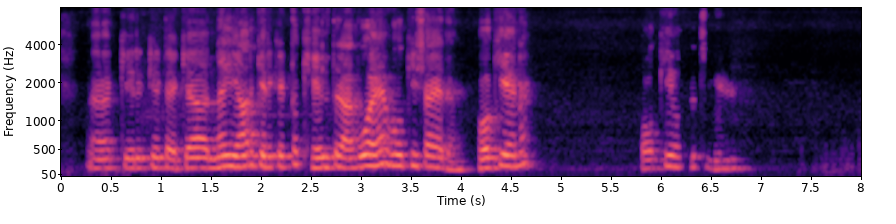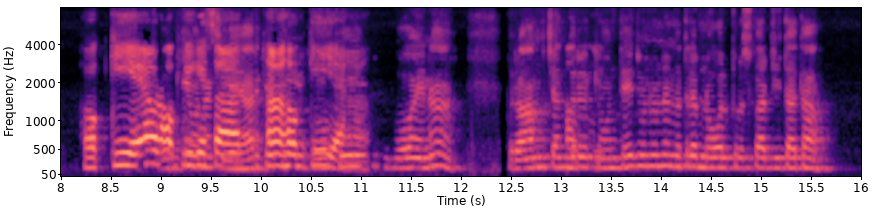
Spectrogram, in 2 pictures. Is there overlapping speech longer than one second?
Yes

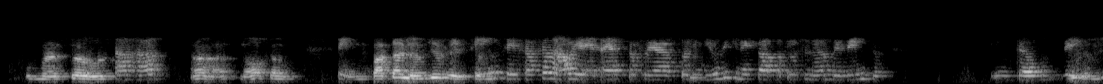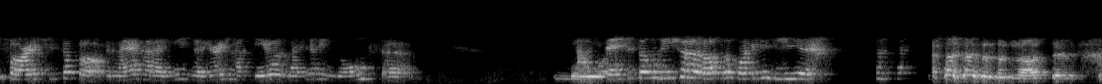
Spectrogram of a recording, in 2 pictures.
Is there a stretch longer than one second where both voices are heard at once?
No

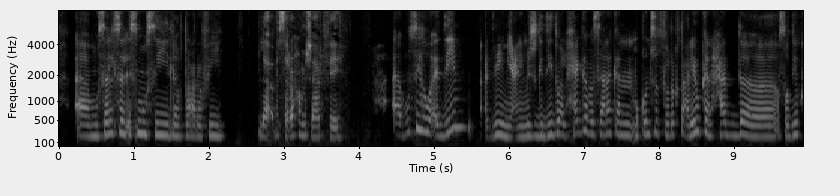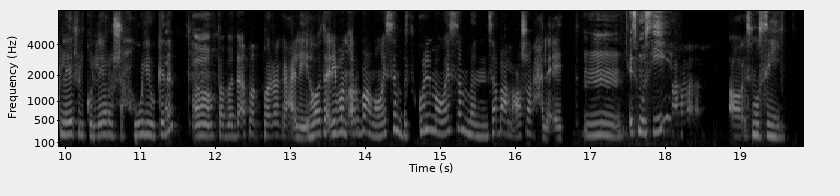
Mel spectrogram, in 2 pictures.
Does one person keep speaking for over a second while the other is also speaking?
No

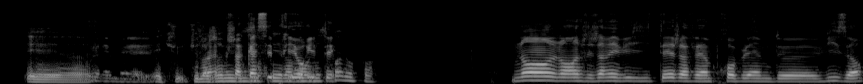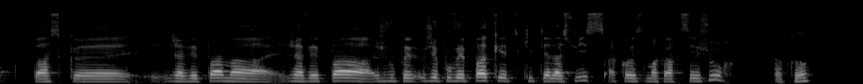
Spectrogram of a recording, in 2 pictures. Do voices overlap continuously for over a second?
Yes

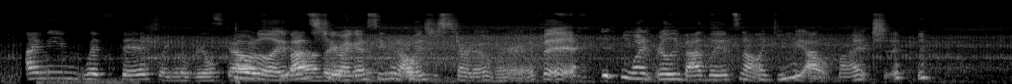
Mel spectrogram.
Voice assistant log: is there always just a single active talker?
No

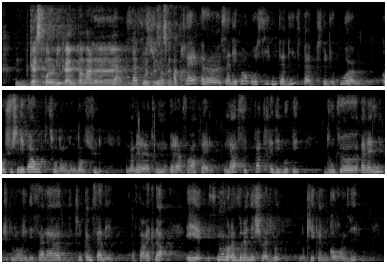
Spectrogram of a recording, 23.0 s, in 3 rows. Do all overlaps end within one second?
No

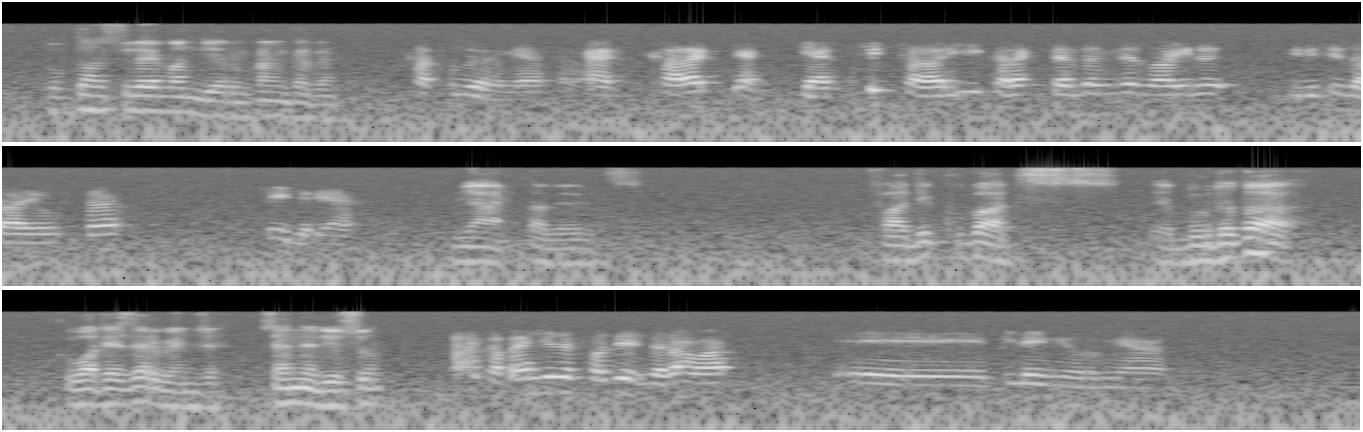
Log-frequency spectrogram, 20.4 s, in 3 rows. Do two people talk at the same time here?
No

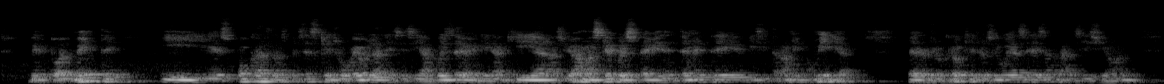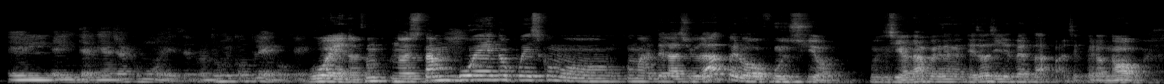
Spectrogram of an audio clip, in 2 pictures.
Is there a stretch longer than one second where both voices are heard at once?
No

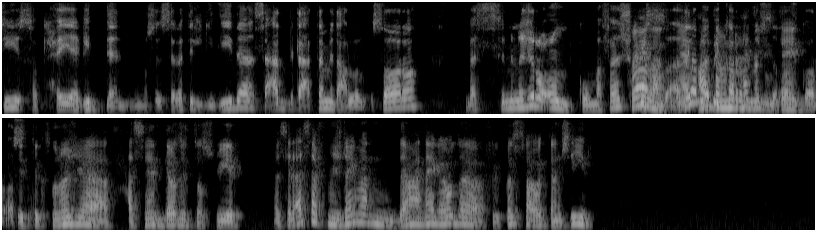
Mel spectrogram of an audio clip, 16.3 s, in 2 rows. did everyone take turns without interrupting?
No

